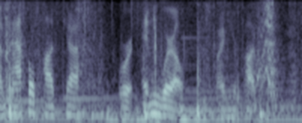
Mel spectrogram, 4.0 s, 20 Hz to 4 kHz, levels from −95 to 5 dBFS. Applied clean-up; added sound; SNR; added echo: none; Zipper (clothing); 5 dB; none.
